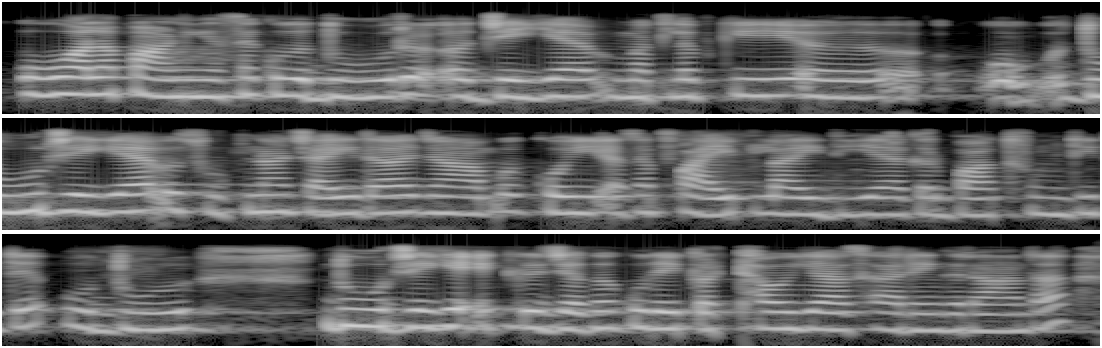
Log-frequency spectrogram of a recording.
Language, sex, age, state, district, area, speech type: Dogri, female, 18-30, Jammu and Kashmir, Reasi, rural, spontaneous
